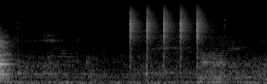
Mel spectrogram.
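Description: A grill's igniter clicks five times in quick, evenly spaced succession, sharp and close, following a short stretch of quieter background noise.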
